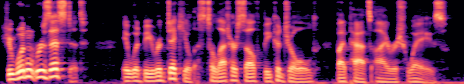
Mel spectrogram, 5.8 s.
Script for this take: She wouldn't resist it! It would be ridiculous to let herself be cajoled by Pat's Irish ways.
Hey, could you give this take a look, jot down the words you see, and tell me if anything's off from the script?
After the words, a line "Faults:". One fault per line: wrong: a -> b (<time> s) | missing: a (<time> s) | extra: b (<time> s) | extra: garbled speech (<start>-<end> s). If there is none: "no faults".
She wouldn't resist it! It would be ridiculous to let herself be cajoled by Pat's Irish ways.
Faults:
no faults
